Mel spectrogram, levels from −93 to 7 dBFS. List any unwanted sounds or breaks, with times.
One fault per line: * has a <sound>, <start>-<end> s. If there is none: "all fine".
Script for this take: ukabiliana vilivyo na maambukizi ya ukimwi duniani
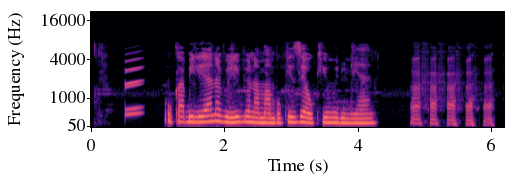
* has a chirp, 0.5-0.8 s
* has a laugh, 4.8-6.1 s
